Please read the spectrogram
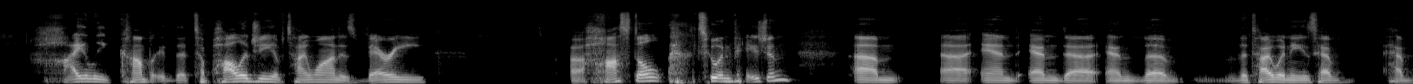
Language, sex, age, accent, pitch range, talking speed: English, male, 40-59, American, 90-110 Hz, 100 wpm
